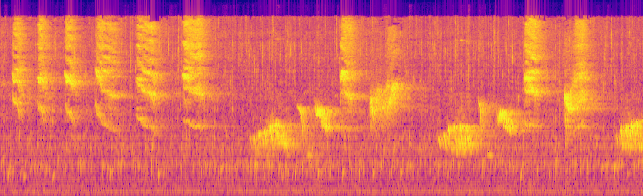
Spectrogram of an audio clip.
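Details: White-rumped shama in the morning, with harsh downslurred bursts opening, then rich swooping whistled phrases rising and falling, repeated every second or so over a faint steady background.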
